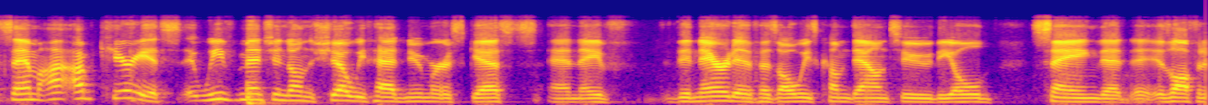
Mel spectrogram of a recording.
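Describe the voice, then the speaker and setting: A man's voice: medium pitch, pushed and bright, no room sound. A male podcast co-host asking the guest curious, thoughtfully phrased questions in a casual interview.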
